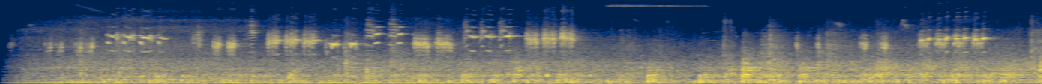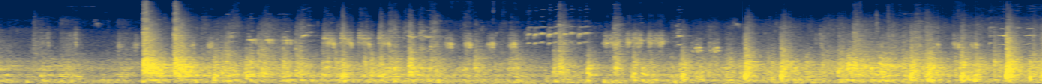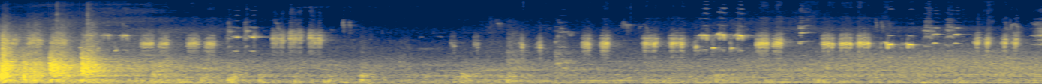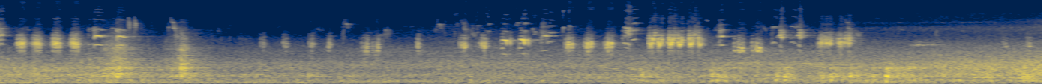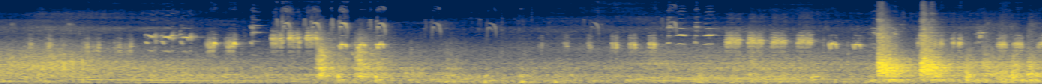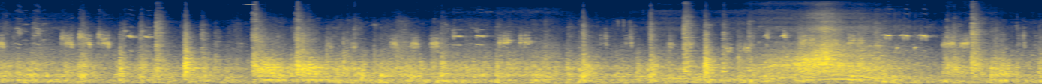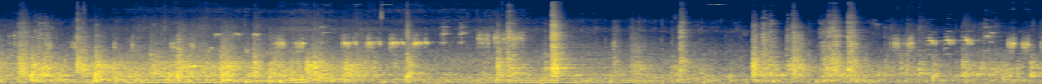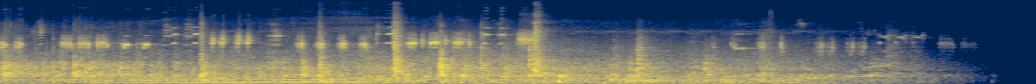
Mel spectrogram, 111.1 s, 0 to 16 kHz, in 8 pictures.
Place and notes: Wyspa Sobieszewska, Gdańsk, Poland - Most i ptak
Dźwięki mostu i ptaków. rec Rafał Kołacki
24 May 2016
